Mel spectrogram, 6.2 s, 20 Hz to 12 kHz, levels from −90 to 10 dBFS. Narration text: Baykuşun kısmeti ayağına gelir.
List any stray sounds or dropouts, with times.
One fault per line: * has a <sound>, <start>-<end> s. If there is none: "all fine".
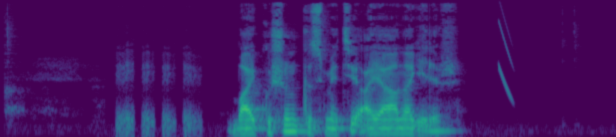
* has a laugh, 1.2-2.0 s
* has a chirp, 5.0-5.1 s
